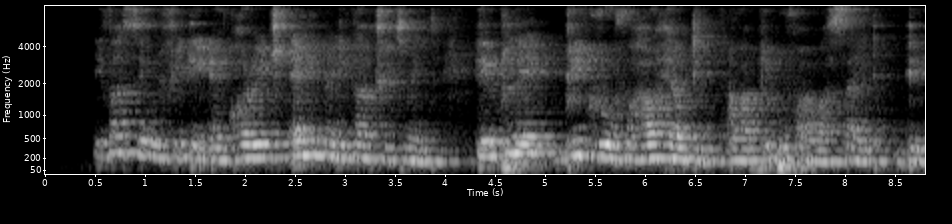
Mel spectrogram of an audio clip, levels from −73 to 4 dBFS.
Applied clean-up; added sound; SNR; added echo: none; none; none; reverberation time 1.0 s.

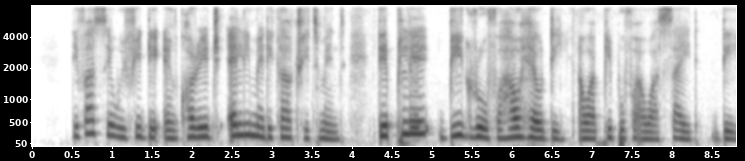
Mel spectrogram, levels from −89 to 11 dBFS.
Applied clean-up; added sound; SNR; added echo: none; none; none; none.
